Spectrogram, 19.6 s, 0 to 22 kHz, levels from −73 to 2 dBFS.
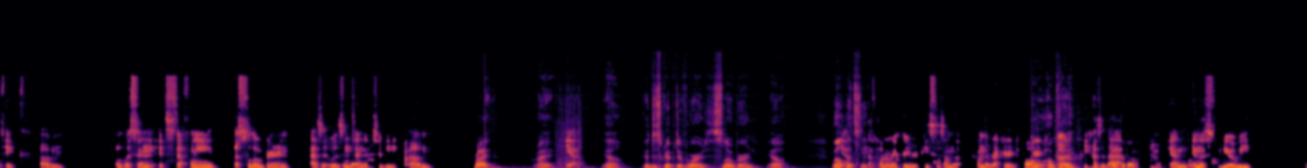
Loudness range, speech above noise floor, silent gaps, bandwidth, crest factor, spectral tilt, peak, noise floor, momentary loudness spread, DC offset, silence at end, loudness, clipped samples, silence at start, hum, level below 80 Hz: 5 LU; 59 dB; none; 16 kHz; 20 dB; -4 dB/octave; -8 dBFS; -85 dBFS; 10 LU; under 0.1%; 0.85 s; -26 LUFS; under 0.1%; 0 s; none; -56 dBFS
